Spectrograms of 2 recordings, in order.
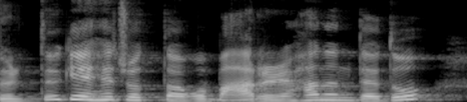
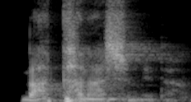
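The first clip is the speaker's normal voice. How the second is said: hushed reveal, whispered and softer; dramatic whisper; 11 semitones lower, 9 dB quieter than usual. Acted. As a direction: whisper it like a secret entrance. Dramatic reveal of Jesus appearing.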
